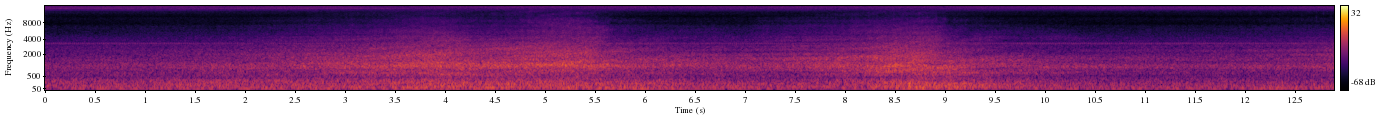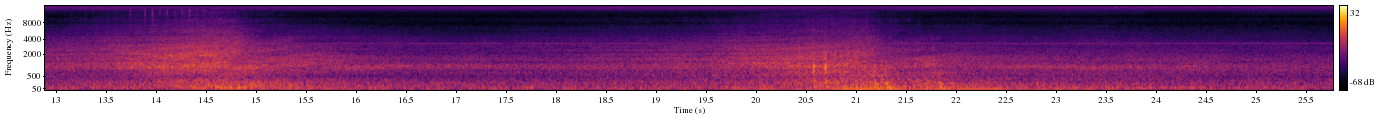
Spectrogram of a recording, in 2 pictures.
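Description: Road vehicles passing by, one after another: four swells of tyre and engine noise, each rising and fading over a few seconds. The loudest passes are about halfway through and near the end.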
